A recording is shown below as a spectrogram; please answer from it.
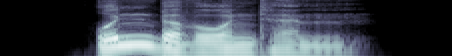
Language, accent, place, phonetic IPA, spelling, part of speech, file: German, Germany, Berlin, [ˈʊnbəˌvoːntəm], unbewohntem, adjective, De-unbewohntem.ogg
- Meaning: strong dative masculine/neuter singular of unbewohnt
